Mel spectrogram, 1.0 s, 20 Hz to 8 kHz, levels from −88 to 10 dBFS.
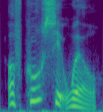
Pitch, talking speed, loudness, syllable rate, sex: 230 Hz, 230 wpm, -16 LUFS, 6.0 syllables/s, female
